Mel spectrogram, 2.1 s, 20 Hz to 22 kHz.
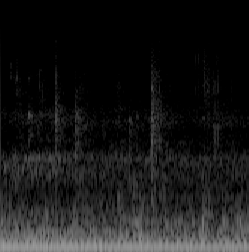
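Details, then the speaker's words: Main Combi 24 combi boiler giving no heating or hot water, switched on manually at the timer with power light on: only a steady low circulating-pump hum; no fan spin-up or burner ignition follows, so the boiler never lights. "you've heard the pump start but there's no burner so it's a burner in there and that's not coming on there's no fan running"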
